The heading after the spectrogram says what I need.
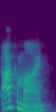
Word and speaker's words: Akamai: um how to pronounce that i used to pronounce it all kind of ways but akamai i've blanked out most of the chart so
